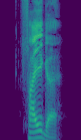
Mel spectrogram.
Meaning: 1. fig 2. vulva 3. female equivalent of Feiger: cowardly woman 4. inflection of Feiger (“cowardly person”): strong nominative/accusative plural
- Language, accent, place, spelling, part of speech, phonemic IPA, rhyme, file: German, Germany, Berlin, Feige, noun, /ˈfaɪ̯ɡə/, -aɪ̯ɡə, De-Feige.ogg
